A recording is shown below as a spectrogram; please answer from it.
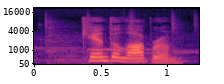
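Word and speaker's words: candelabrum: maybe um I can't find the British pronunciation that's very strange well let's see what it sounds like candal Abram okay thank thanks thanks Brave cand candal abam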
